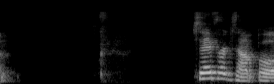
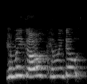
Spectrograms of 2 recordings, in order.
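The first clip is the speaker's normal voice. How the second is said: put-on much higher, eager kid pleading; begging child; 11 semitones higher, faster than usual.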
